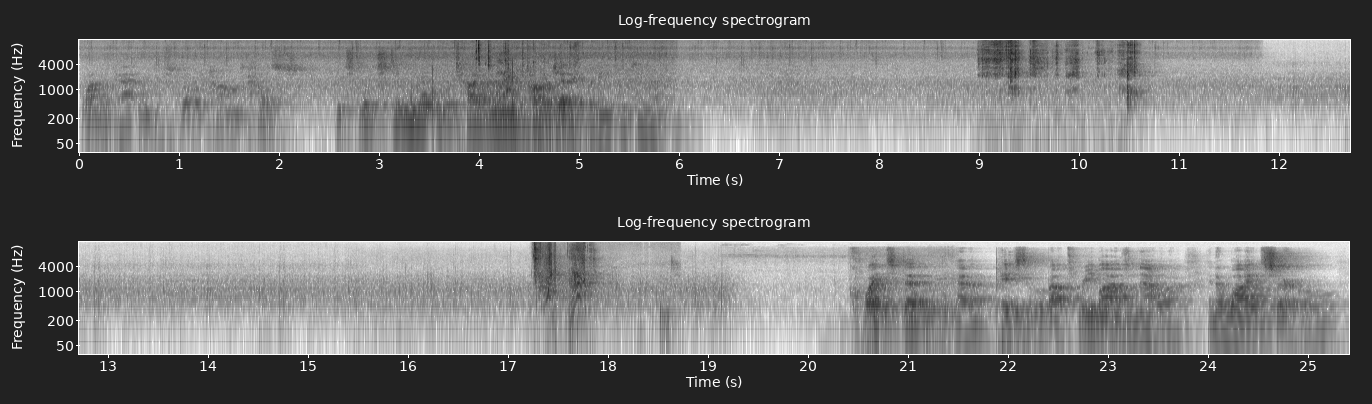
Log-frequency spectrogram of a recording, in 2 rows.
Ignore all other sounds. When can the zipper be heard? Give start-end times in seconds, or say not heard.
3.3-4.6, 17.2-17.8.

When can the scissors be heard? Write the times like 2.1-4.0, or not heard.
3.8-5.5, 8.9-10.7, 17.2-18.7.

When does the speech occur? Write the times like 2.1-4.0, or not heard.
0.0-5.8, 20.4-25.2.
